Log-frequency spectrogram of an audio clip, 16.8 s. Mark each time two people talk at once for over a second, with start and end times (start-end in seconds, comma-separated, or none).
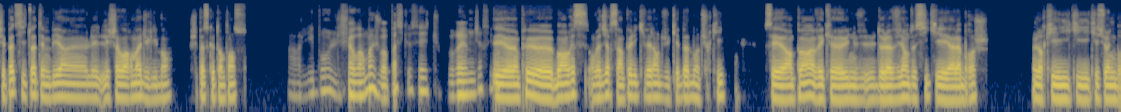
none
